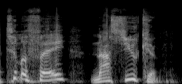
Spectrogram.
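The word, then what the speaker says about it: Timofey Nastyukhin: Eddie Alvarez was defeated by knockout in the first round by Timofey Nasukin. Very good. Very good on that pronunciation, sir.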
